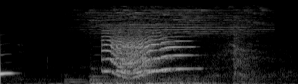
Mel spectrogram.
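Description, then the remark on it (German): A small Advent calendar door creaks open with a single drawn-out, squeaky groan whose pitch dips low and then climbs back up, lasting over a second before fading into quiet. “Ja, dann lassen wir mal das Türchen öff sich öffnen.”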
